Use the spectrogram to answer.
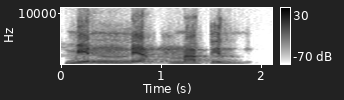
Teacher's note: Min nah, ada gunahnya, ada leburnya. Nun yang satu dengan nun berikutnya dileburkan, dijadikan satu. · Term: idgham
